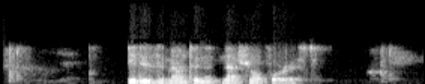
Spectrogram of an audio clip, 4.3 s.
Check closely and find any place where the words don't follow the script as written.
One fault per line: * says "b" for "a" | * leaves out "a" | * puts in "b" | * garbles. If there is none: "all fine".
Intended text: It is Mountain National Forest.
all fine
